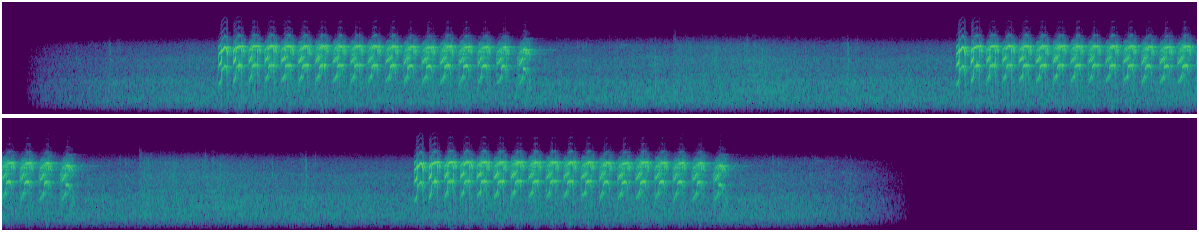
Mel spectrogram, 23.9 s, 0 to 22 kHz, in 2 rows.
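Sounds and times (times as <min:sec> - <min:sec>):
Falco tinnunculus calling: 0:02.2 - 0:05.5, 0:09.5 - 0:12.9, 0:16.1 - 0:19.4.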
